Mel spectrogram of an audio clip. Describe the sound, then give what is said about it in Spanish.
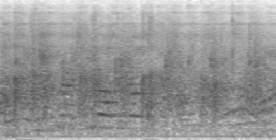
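An audience applauds for the Lord in a steady, dense wash of clapping that holds at an even level for about two seconds, with some voices mixed in under the applause. “Denle el aplauso mejor de ahí al Señor.”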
